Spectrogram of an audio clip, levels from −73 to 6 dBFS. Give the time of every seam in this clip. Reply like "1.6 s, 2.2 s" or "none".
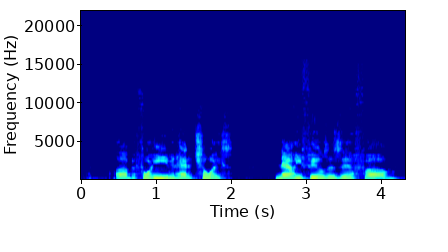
none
